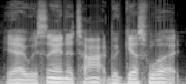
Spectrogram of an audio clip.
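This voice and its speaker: A man's voice: medium pitch, fairly even intonation, fairly quick, a little mellow, no room sound. A man hosting a casual talk show, bantering informally and reading out local gig listings. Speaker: show host.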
